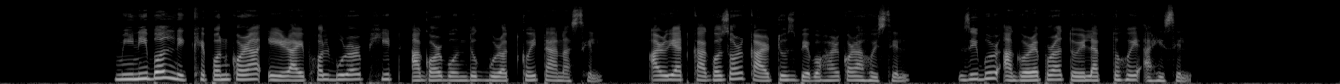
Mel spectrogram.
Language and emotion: Assamese, neutral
